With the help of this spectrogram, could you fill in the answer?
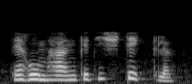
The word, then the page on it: erùmhanketi Stickle: Bas-Rhin; Herrlisheim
